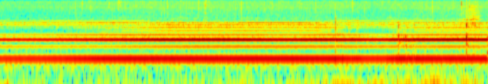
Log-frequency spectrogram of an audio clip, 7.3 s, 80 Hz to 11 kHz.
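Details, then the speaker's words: RCA 262 tube radio on bench during alignment, modulated tone injected into 6D6 RF amp grid: steady pure test tone from speaker growing louder as second IF transformer is peaked. IF transformer alignment test tone. "See, I'm turning the tone up a little bit. And you can hear it in the speaker. So what I did is adjust the IFs here."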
